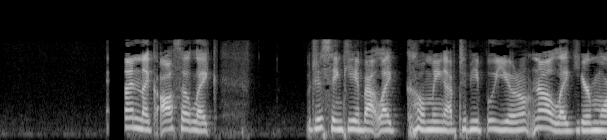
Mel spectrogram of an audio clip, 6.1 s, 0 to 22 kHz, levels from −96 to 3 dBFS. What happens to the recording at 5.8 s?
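At 5.79 s a coded frame went missing and the decoder replaced its spectrum with silence. The overlapping low-delay windows on either side taper the signal down and back up rather than cutting it off. The result is a brief dip in the speech lasting about 30 ms, to 5.82 s, which fits a single lost frame. This is AAC frame loss with muting, a soft-edged gap rather than a hard break.

Underneath that gap, and across the whole clip, the speech carries plainly audible coding damage. This is most likely low-delay AAC compression of the AAC-ELD kind used in video calls. The rough, grainy texture, with noise filling in between the harmonics, points to a bitrate around 32 kbps. At that rate the encoder cannot spend enough bits on each frame's frequency lines to keep the voice clean.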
